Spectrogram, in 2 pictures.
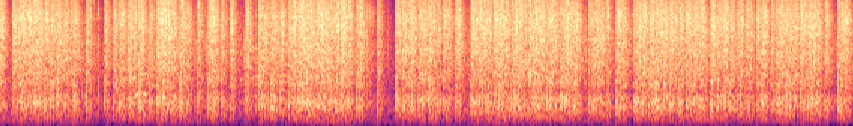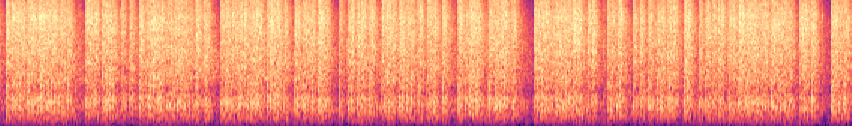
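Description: Fireworks finale: many aerial shells and other fireworks going off at once, making a dense, unbroken barrage of bangs and crackling.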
